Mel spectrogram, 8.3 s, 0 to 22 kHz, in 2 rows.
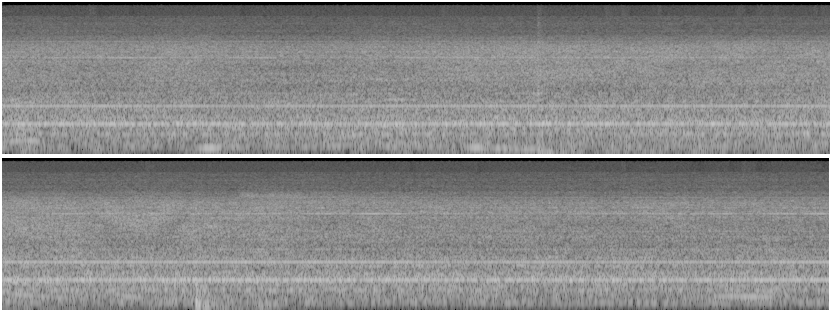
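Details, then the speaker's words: Bissell 3374 Pet Hair Eraser Turbo Lift-Off upright vacuum: steady high motor whine with faint wavering underneath; it runs and spins but sounds strained and sickly, cause unclear. "Doesn't sound great. Definitely sounds like it's sickly in there, but it spins."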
